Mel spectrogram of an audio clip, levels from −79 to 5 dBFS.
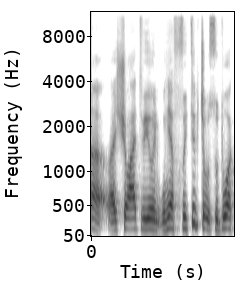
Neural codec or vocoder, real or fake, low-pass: codec, 24 kHz, 0.9 kbps, WavTokenizer, large speech release; fake; 10.8 kHz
